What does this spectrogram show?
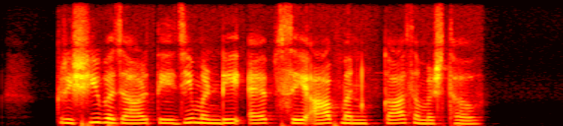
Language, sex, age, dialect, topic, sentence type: Chhattisgarhi, female, 25-30, Western/Budati/Khatahi, agriculture, question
